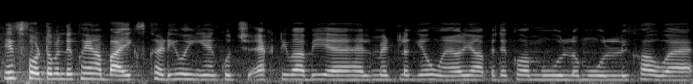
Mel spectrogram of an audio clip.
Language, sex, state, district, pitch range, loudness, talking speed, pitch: Hindi, female, Haryana, Charkhi Dadri, 210-230 Hz, -19 LUFS, 225 wpm, 220 Hz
